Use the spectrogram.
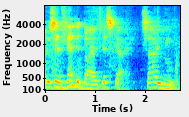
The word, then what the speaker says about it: Cai Lun: It was invented by this guy, Cai Lun, sometimes pronounced Kai Lun, in 105 AD.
